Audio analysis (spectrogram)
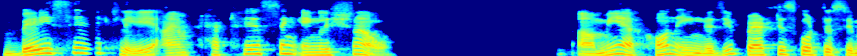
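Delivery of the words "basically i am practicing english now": "basically" as bay-sick-lee, then the sentence very slowly; slow model reading. Shown as a demonstration. Teacher models the answer line slowly for the class. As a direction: say "basically" with a bay start and read the rest slowly. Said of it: "উচ্চারণটা খেয়াল করবেন সবাই".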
